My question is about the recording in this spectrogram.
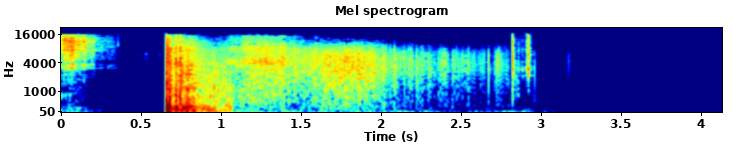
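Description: Intro-animation sound effect: a sudden burst about half a second in that fades away over the next two seconds, ending in two quick ticks.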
